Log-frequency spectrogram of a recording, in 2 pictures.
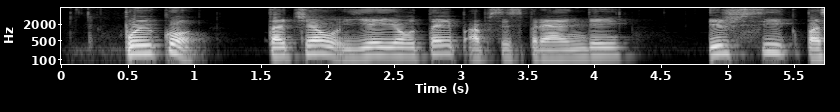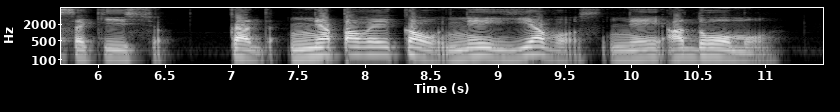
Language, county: Lithuanian, Vilnius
